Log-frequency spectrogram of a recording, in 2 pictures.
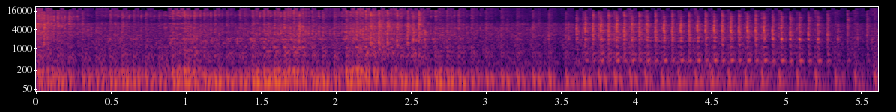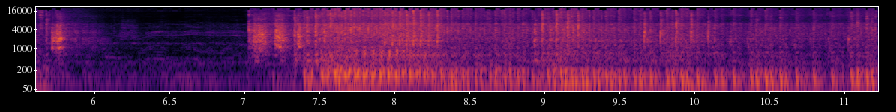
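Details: Honda VT250F with a used contract replacement engine; loud uneven running with a fast rapping knock under the exhaust beat; engine knock, cause not yet known.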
